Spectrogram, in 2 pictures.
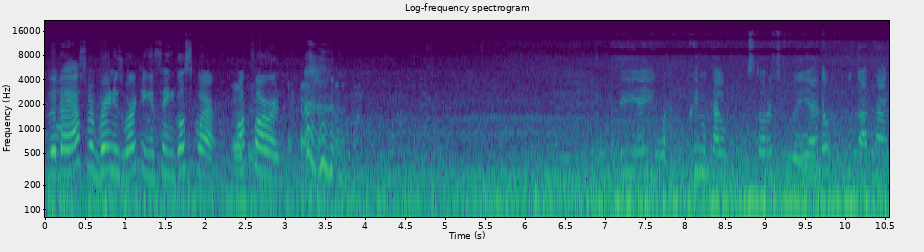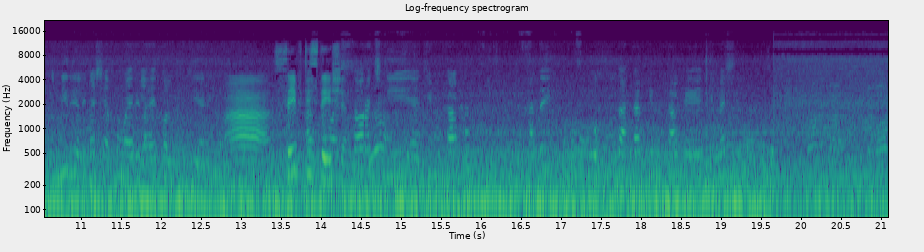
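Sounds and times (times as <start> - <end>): woman speaking: 0.0 - 3.0, 7.1 - 16.0, 16.6 - 19.5
steady low hum: 0.0 - 21.0
woman laughing: 2.9 - 3.9.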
